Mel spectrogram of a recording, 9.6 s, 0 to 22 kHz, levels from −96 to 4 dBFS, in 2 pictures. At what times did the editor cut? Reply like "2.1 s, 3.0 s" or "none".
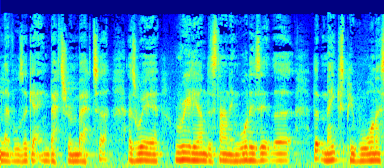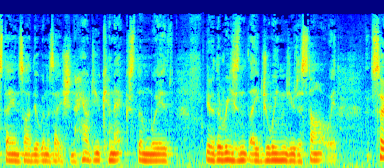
none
